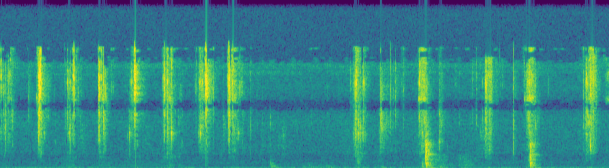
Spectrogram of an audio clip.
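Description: Faint, light clicks, about three a second, with two louder knocks about four and five seconds in.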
